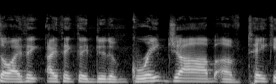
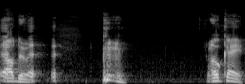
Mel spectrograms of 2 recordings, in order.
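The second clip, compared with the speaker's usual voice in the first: speaking with mouth full, much slower. Told he has food in his mouth, agreeing to go first while talking with mouth full. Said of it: "You have food in your mouth".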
